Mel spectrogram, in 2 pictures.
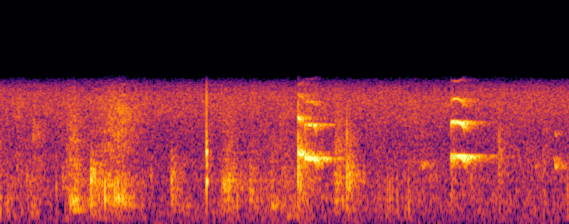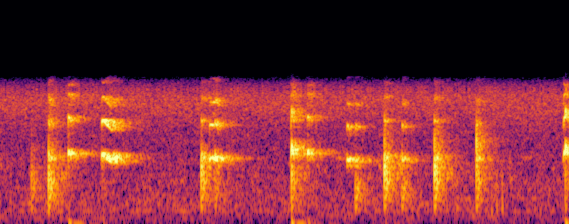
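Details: Poca, a pet dog, whines indoors in a small room: a run of short, high, nasal whimpers with tonal harmonics, repeated irregularly about every half second, while a person asks for a toy.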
